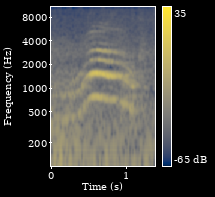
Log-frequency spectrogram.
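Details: Single drawn-out meow from a male Bengal cat in heat calling a female, rising at the start, holding steady, then sliding down at the end.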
